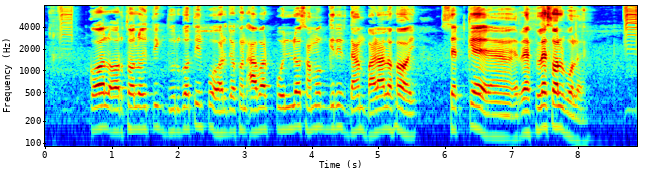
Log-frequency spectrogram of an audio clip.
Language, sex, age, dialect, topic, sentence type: Bengali, male, 18-24, Jharkhandi, banking, statement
